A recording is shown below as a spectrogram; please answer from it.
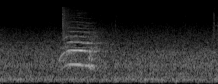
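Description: A woman's brief high-pitched squeal that rises and falls in pitch, once, about half a second in.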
